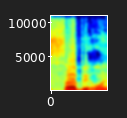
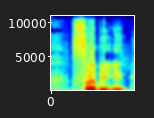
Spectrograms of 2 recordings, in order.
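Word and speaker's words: الصابئون: Il doit se prononcer sabi'un et non pas sabi'in.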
